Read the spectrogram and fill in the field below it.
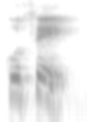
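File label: "kusik", Malay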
